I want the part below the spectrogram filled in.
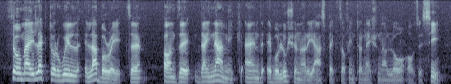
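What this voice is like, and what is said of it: Strong Italian accent. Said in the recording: “I apologize for my strong Italian accent, but I have it, I like it, and I keep it.”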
